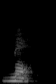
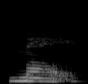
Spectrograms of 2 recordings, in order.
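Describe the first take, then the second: First: The vowel is clipped short, close to 'me'. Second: The vowel is long and full, as in 'gray'. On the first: The speaker calls it wrong. "make this sound too short, making the month sound like me" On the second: The speaker calls it right. "get the full pronunciation of the A as in gray"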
